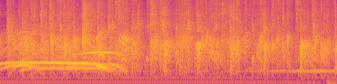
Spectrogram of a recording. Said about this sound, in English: Give it up for the multimedia crew and our engineers.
